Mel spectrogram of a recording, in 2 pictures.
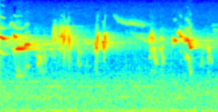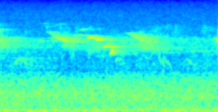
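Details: Siberian rubythroat song from the Novosibirsk area of Siberia, Russia: bright high chirping notes in quick clusters during the first three seconds, then fainter thin whistles trailing off over quiet background noise.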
